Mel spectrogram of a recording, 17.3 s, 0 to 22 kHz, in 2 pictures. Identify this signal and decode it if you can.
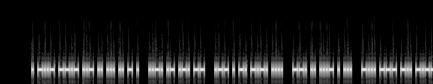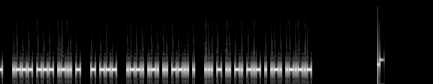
Morse code, heard as a keyed tone, about 40 wpm, 700 Hz. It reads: EXQUISITE FARM WENCH GIVES BODY JOLT TO PRIZE STINKER.
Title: Pangram Challenge v2 - 40wpm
